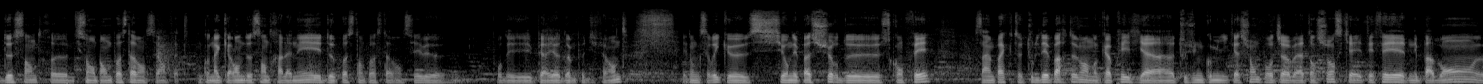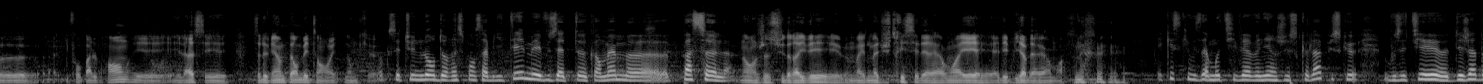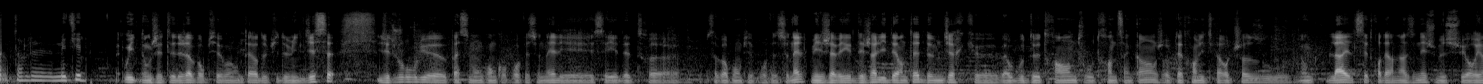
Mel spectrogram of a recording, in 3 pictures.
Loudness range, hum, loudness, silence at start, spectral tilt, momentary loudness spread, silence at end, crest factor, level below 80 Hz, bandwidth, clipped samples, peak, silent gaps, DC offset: 7 LU; none; -31 LUFS; 0 s; -5 dB/octave; 10 LU; 0 s; 22 dB; -54 dBFS; 14.5 kHz; under 0.1%; -8 dBFS; none; under 0.1%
